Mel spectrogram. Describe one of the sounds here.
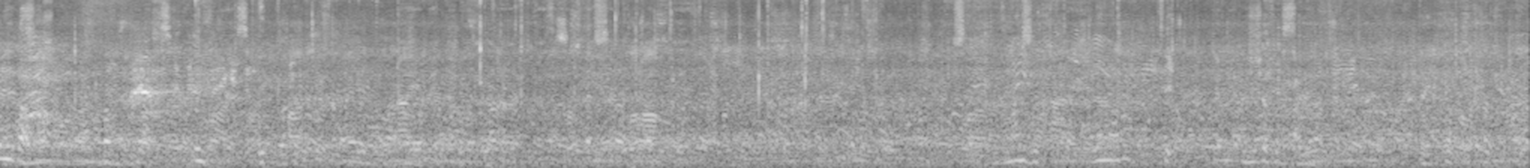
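A man speaks steadily into a microphone, heard over a loudspeaker.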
